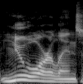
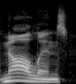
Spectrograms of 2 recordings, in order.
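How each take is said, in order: First: The name is said fully, with every syllable. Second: The name is squeezed into two short syllables. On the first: "non-traditional way, the overly formal way" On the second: "instead of Nolans"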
